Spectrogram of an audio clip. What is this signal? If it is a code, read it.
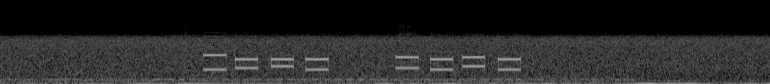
DTMF, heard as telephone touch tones, dialled by hand, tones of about 220 ms, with phone line noise and street noise. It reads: 3471 5181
